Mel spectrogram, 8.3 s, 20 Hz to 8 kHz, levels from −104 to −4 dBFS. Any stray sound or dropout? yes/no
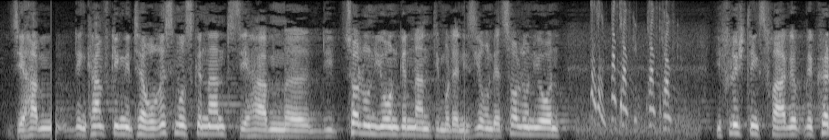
yes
